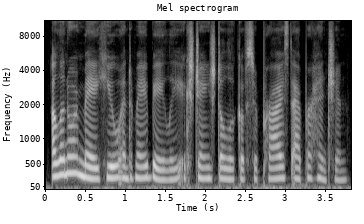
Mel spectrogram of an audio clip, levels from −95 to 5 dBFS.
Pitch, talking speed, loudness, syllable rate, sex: 225 Hz, 170 wpm, -19 LUFS, 6.0 syllables/s, female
